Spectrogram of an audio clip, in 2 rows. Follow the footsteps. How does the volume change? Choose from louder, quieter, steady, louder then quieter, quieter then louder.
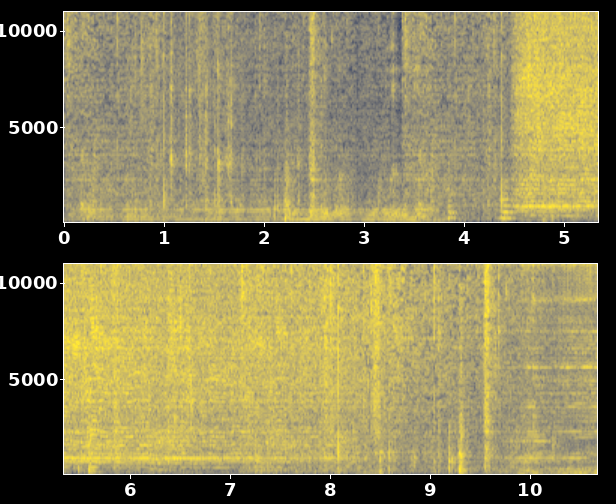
louder.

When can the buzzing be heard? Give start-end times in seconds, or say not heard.
0.0-10.6.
